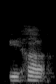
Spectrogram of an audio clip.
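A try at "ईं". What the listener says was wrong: I'm asking the dot, not Iha, Visarga, not Visarga. It will be im. If the vowel is A and Anuswara is there, then It is not because the vowel is A, Dirga. It's a long vowel. The long vowel with a dot.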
